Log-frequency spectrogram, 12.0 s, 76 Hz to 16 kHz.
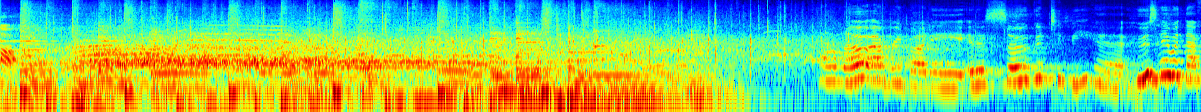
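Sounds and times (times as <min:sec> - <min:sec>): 
applause from a large audience: 0:00.2 - 0:09.6
cheering and whoops: 0:00.6 - 0:08.4
speech: 0:09.8 - 0:12.0.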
